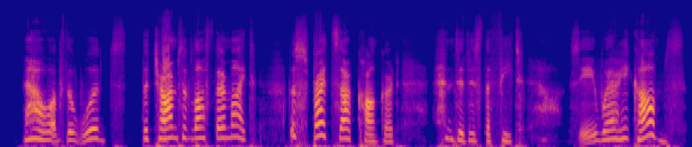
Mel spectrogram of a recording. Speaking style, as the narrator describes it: The hermit cried

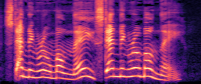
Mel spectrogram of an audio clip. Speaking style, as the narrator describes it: a doorman in gold braid was bellowing haughtily

